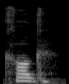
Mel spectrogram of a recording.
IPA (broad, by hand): kɒɡ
